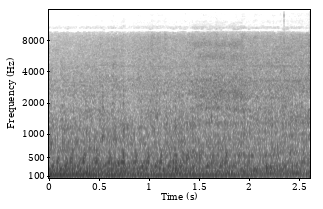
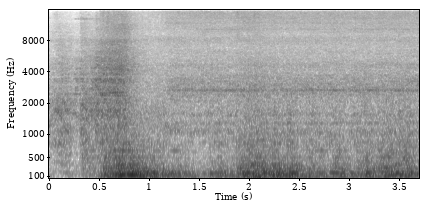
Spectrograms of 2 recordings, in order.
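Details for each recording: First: 1967 Chevrolet Caprice with 5.3 LS V8 (over 200,000 miles) on new Holley Terminator X engine management, heard from the rear: deep, steady, even burble without misses or rattles; normal exhaust note at idle. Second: 5.3 LS V8 in a 1967 Chevrolet Caprice, first start on a new Holley Terminator X: catches and settles into a slightly uneven, lumpy idle with a faint hiss; suspected vacuum leak around the throttle body.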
